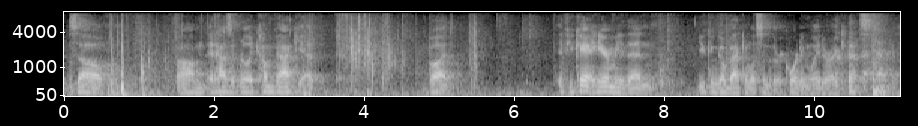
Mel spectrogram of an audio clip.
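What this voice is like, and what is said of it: Hoarse, quiet, strained voice. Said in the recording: “I've lost my voice. I pretty much lost my voice ... this is about as loud as I'm going to get today.”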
